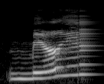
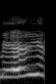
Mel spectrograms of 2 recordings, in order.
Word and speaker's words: Marian: fact about mispronouncing words i used to always say marion in apparition like in harry potter instead of marrying apparition which is so horrible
